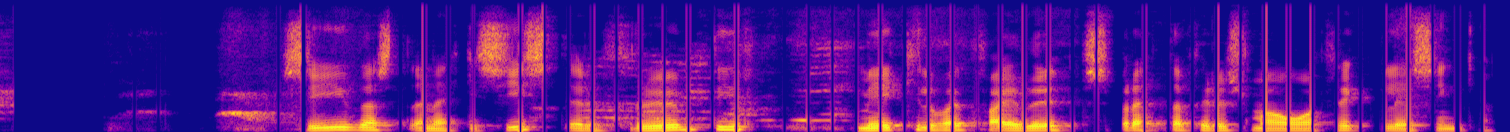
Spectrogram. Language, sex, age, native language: Icelandic, male, 30-39, Icelandic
